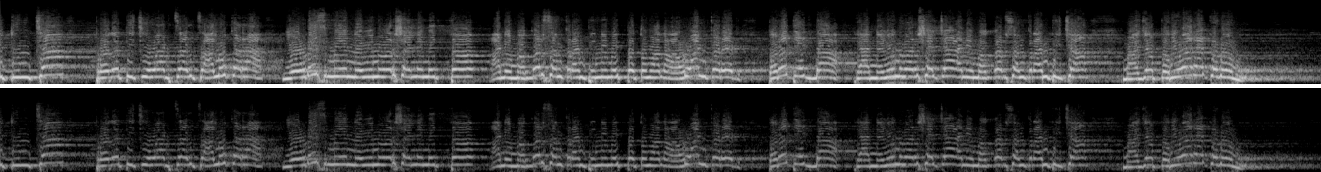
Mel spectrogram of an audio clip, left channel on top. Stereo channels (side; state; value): right; quieter; 14.0 dB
